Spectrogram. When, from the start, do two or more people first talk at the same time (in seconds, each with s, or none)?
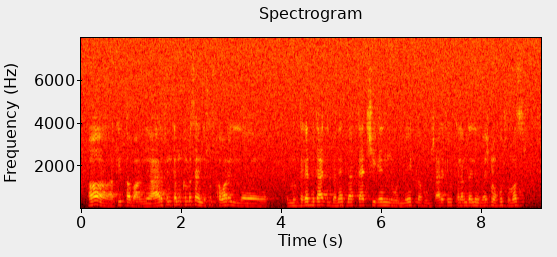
none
